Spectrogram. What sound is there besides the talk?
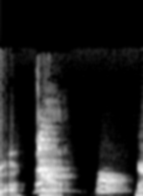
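dog barking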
